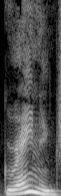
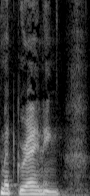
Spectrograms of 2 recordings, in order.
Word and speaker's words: Groening: Matt Groening hat immer gesagt, Graining spricht man es aus, habe ich gelernt. Man sagt Matt Groening. Okay. Es wird komplett anders geschrieben, aber es heißt Matt Groening.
